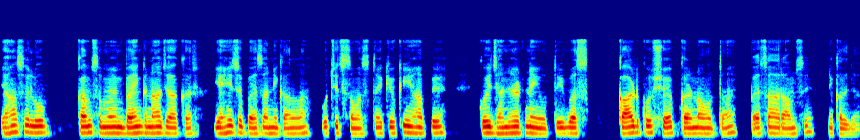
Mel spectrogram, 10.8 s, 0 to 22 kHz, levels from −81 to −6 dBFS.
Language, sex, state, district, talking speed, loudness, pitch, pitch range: Hindi, male, Bihar, Gopalganj, 195 wpm, -19 LUFS, 135 Hz, 130-145 Hz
